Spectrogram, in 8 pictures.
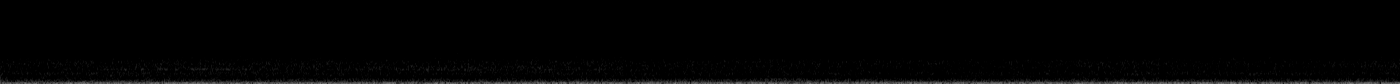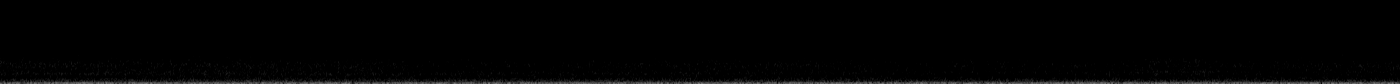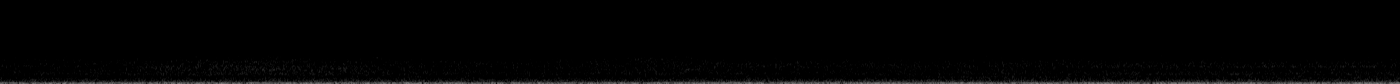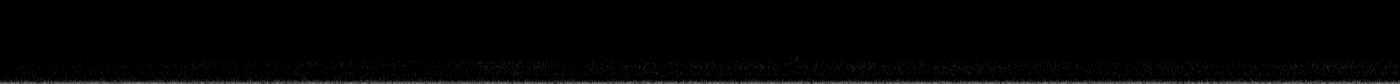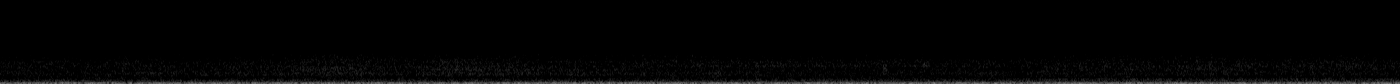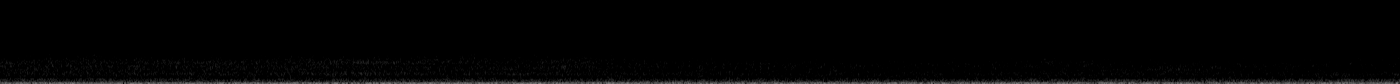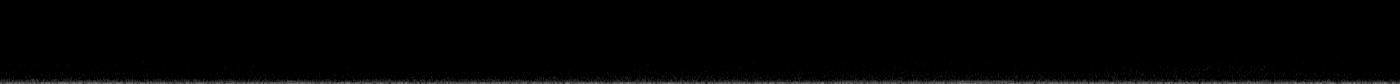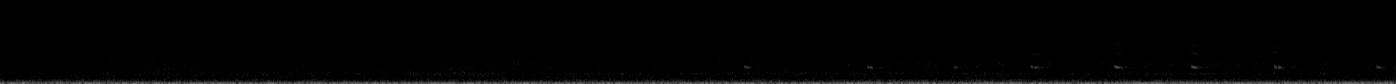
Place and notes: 18:50 Berlin, Alt-Friedrichsfelde, Dreiecksee - train junction, pond ambience
Deutschland, 20 March 2022, ~20:00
